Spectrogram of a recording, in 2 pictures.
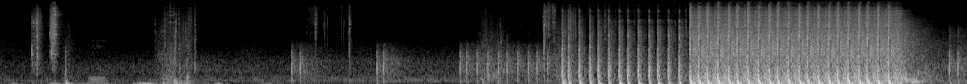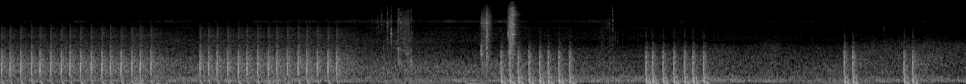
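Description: Automatic gunfire in the mobile battle royale game PUBG Mobile: bursts of rapid shots scattered throughout, with one long sustained loud volley in the middle and shorter bursts after, partly from behind the player.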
